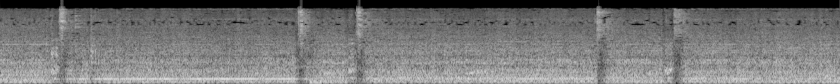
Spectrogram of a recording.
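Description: Steady hum of a motor-driven press machine in a brake-shoe workshop, with five sharp knocks, some coming in pairs a little under a second apart.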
